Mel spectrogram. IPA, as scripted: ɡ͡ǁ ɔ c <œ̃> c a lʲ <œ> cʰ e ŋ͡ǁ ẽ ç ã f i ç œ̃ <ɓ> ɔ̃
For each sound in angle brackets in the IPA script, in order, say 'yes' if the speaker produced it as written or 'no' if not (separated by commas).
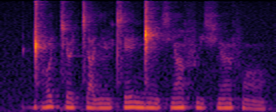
no, no, no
